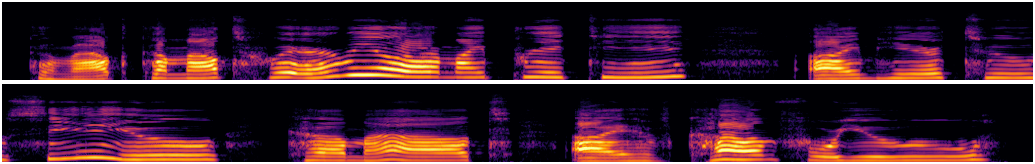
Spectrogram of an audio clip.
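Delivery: loud, muffled voice. Retelling a story, voicing a masked killer searching a dark station: muffled killer voice. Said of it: "with his voice being muffled by his skull mask".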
